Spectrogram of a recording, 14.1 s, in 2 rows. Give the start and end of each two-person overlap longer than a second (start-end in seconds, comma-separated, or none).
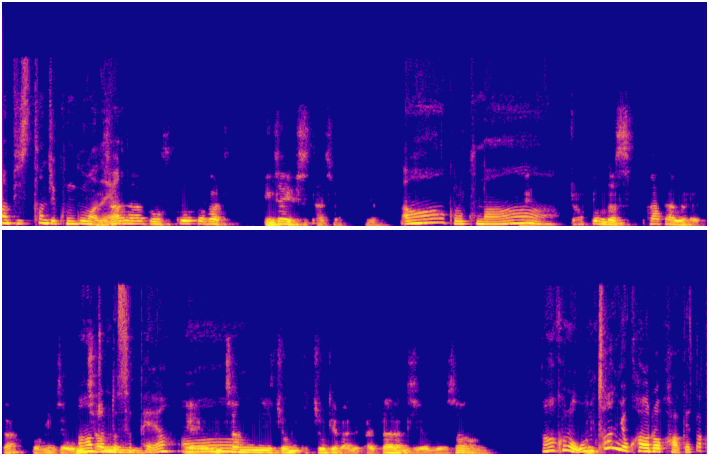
7.8-9.5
